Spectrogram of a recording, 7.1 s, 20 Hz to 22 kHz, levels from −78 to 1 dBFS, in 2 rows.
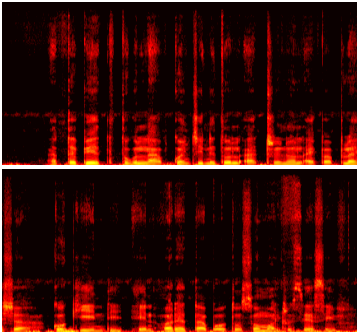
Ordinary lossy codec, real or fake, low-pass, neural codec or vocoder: none; fake; none; vocoder, 44.1 kHz, 128 mel bands, Pupu-Vocoder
